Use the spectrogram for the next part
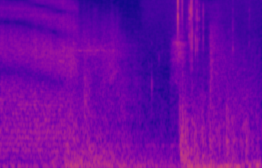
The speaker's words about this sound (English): And what was that? That was nothing to do with me. I mean, it sounded like an explosion.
